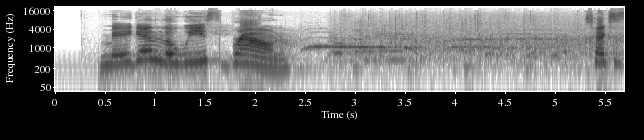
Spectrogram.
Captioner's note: audience applauding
